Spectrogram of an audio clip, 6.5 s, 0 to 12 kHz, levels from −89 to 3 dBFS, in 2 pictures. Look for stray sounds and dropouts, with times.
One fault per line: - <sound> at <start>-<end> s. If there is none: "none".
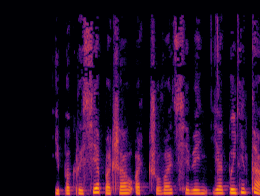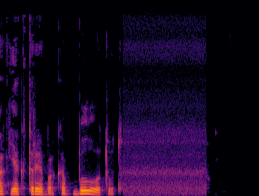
none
